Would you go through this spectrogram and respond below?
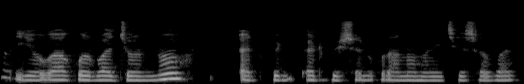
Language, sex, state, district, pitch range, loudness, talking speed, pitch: Bengali, female, West Bengal, Jalpaiguri, 190-205 Hz, -33 LUFS, 90 wpm, 195 Hz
